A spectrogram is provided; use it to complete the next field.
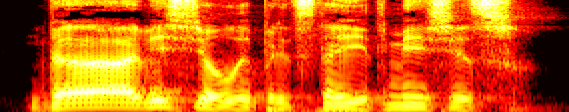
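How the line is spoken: Gloomy. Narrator (Russian): мрачно отметил Циммерман

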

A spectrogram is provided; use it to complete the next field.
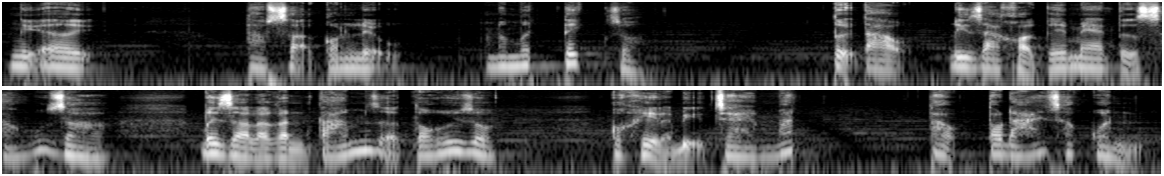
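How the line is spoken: Tearful whimpering. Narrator (Vietnamese): Con Hân mếu máo

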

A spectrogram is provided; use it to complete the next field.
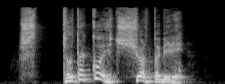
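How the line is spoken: Exclamation. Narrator (Russian): воскликнул главный по смене Миссерш

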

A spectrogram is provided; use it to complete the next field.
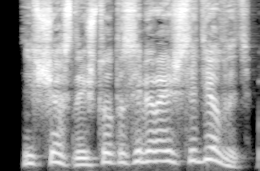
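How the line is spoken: Exclaiming. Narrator (Russian): воскликнула графиня

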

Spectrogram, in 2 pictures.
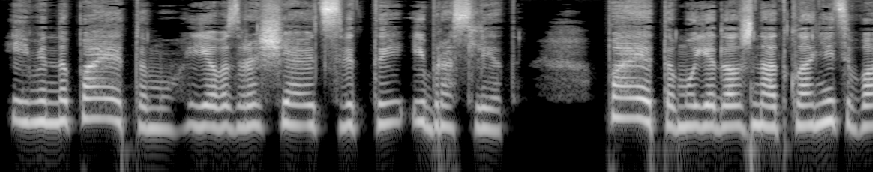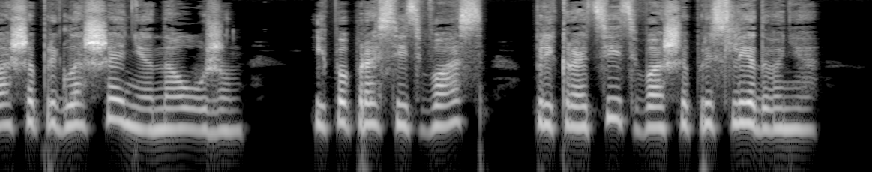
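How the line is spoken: Heated, passionate. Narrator (Russian): с жаром заговорила Александра

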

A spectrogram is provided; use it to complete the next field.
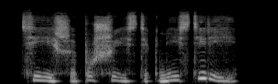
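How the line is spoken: Whisper. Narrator (Russian): прошептала я

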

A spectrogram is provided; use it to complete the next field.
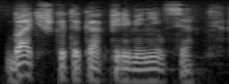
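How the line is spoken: Sigh. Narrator (Russian): вздохнула Миланья

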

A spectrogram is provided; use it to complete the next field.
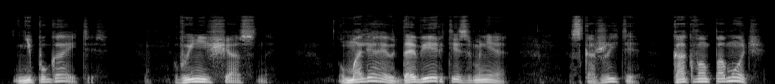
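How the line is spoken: Very gentle speech. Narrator (Russian): очень мягко проговорил

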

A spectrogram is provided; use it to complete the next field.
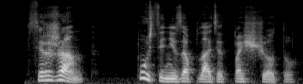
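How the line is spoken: More restrained tone. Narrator (Russian): сказал капитан Тартар более сдержанным тоном

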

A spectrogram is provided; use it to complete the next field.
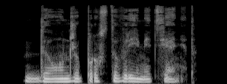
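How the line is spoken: Whisper. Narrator (Russian): шепнул Наэль

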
